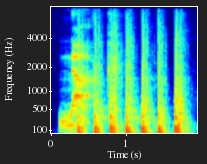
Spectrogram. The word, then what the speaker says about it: knock: The letter K is silent when it's followed by the letter N. Knife, night, knock.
